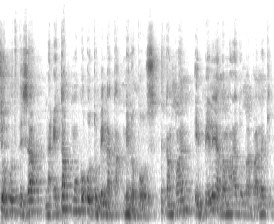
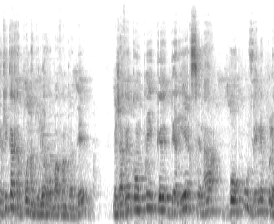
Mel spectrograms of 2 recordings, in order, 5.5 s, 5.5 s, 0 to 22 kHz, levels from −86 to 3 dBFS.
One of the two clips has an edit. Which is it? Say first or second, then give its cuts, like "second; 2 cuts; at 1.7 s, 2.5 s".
first; 1 cut; at 3.3 s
